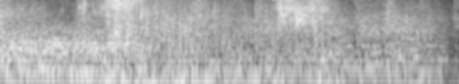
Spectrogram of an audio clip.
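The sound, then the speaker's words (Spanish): A bomb explosion bursts out at a wedding as a loud, dense roaring blast that fills the whole stretch, staying heavy throughout and easing slightly only at the very end, with no talk over it. “¡Dios mío! ¡Era un robot bomba!”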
